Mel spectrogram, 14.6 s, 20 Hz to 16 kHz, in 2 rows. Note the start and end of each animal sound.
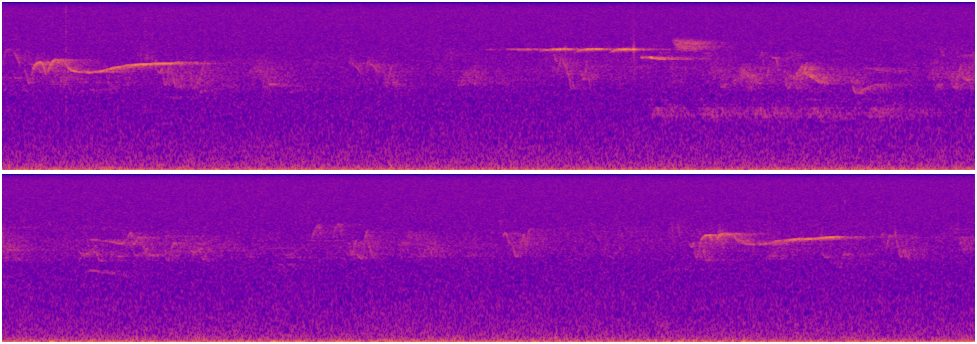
[0.00, 14.60] Red-eyed Vireo (Vireo olivaceus)
[0.01, 1.67] Eastern Wood-Pewee (Contopus virens)
[3.61, 5.51] Black-throated Green Warbler (Setophaga virens)
[4.74, 7.09] American Crow (Corvus brachyrhynchos)
[5.06, 6.63] Scarlet Tanager (Piranga olivacea)
[7.81, 8.46] Blue Jay (Cyanocitta cristata)
[12.36, 13.89] Eastern Wood-Pewee (Contopus virens)

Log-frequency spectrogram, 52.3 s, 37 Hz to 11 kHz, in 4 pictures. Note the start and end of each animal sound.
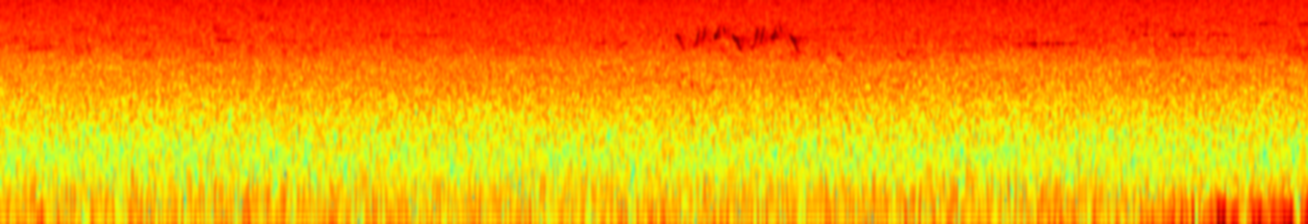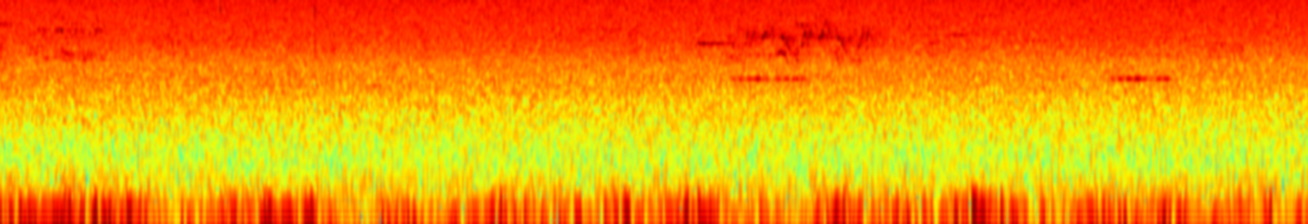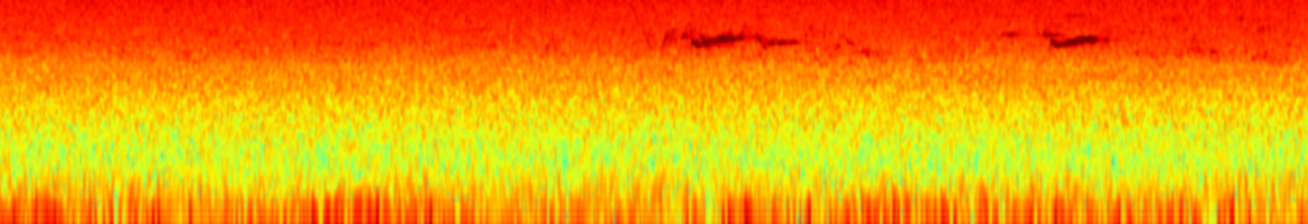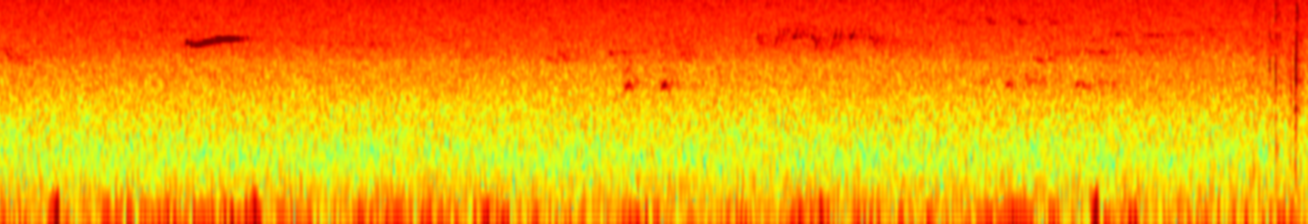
[6.54, 8.00] Common Yellowthroat (Geothlypis trichas)
[20.47, 21.94] Common Yellowthroat (Geothlypis trichas)
[32.63, 34.21] Eastern Wood-Pewee (Contopus virens)
[36.51, 37.20] Eastern Wood-Pewee (Contopus virens)
[40.94, 41.93] Eastern Wood-Pewee (Contopus virens)
[45.21, 46.21] American Crow (Corvus brachyrhynchos)
[46.54, 48.26] Common Yellowthroat (Geothlypis trichas)
[47.91, 49.70] Black-and-white Warbler (Mniotilta varia)

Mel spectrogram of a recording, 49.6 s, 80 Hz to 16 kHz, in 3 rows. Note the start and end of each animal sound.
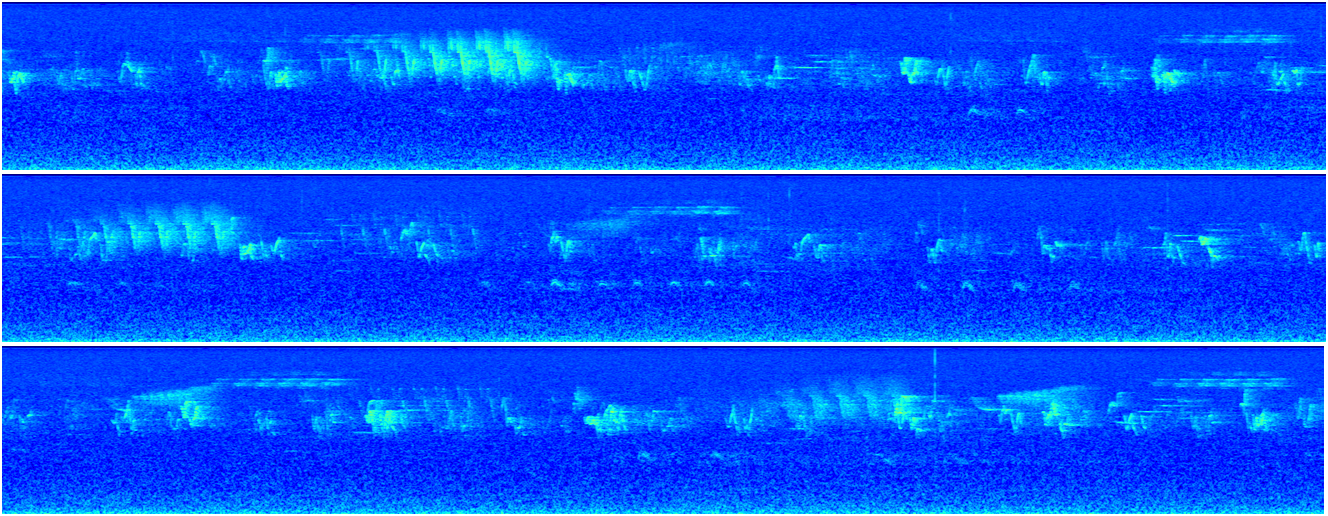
[0.00, 43.41] Red-eyed Vireo (Vireo olivaceus)
[3.69, 5.24] Black-and-white Warbler (Mniotilta varia)
[4.01, 6.82] Ovenbird (Seiurus aurocapilla)
[7.43, 8.69] Black-throated Blue Warbler (Setophaga caerulescens)
[9.45, 10.79] Hermit Thrush (Catharus guttatus)
[12.04, 13.09] American Crow (Corvus brachyrhynchos)
[14.39, 16.24] Black-and-white Warbler (Mniotilta varia)
[15.76, 17.01] Hermit Thrush (Catharus guttatus)
[17.06, 19.70] Ovenbird (Seiurus aurocapilla)
[17.18, 18.32] American Crow (Corvus brachyrhynchos)
[19.93, 21.12] Hermit Thrush (Catharus guttatus)
[20.59, 22.83] Ovenbird (Seiurus aurocapilla)
[23.19, 26.12] American Crow (Corvus brachyrhynchos)
[23.27, 24.64] Black-throated Blue Warbler (Setophaga caerulescens)
[24.41, 25.93] Black-and-white Warbler (Mniotilta varia)
[27.86, 30.16] American Crow (Corvus brachyrhynchos)
[30.74, 32.12] Hermit Thrush (Catharus guttatus)
[34.26, 35.88] Black-throated Blue Warbler (Setophaga caerulescens)
[35.68, 37.44] Black-and-white Warbler (Mniotilta varia)
[37.40, 38.50] Hermit Thrush (Catharus guttatus)
[37.56, 39.35] Ovenbird (Seiurus aurocapilla)
[40.98, 42.49] American Crow (Corvus brachyrhynchos)
[42.33, 44.55] Ovenbird (Seiurus aurocapilla)
[44.21, 49.63] Red-eyed Vireo (Vireo olivaceus)
[44.92, 46.83] Black-throated Blue Warbler (Setophaga caerulescens)
[47.00, 48.28] Hermit Thrush (Catharus guttatus)
[47.32, 49.56] Black-and-white Warbler (Mniotilta varia)

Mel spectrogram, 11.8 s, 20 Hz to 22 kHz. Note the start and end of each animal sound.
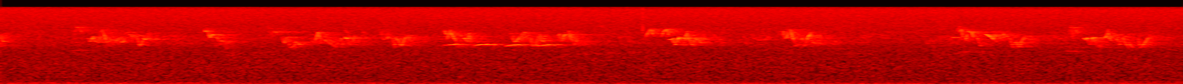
[0.00, 11.84] Red-eyed Vireo (Vireo olivaceus)
[4.34, 5.85] Tufted Titmouse (Baeolophus bicolor)

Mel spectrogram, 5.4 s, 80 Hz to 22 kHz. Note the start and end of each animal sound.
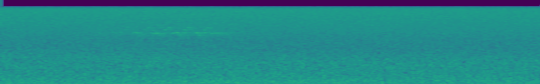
[0.69, 2.49] Yellow-rumped Warbler (Setophaga coronata)

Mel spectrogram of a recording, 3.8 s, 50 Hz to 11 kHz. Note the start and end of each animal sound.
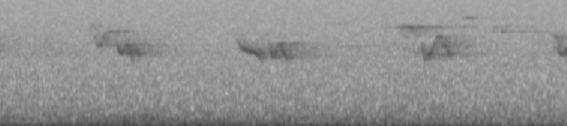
[0.34, 3.78] Red-eyed Vireo (Vireo olivaceus)
[2.35, 3.59] Hermit Thrush (Catharus guttatus)

